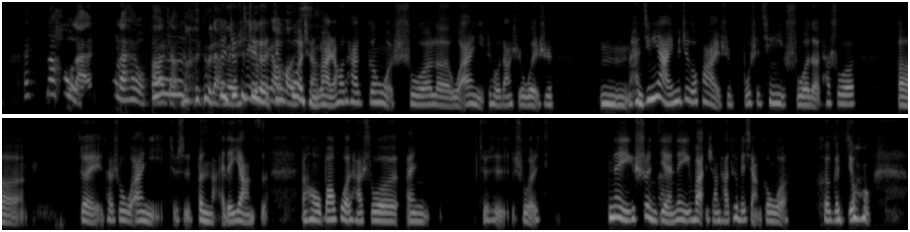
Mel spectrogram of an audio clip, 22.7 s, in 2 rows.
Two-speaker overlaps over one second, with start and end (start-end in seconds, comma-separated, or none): 2.7-4.1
